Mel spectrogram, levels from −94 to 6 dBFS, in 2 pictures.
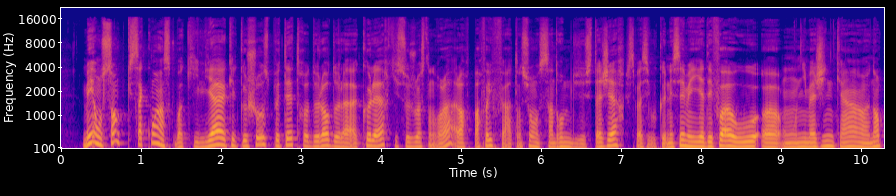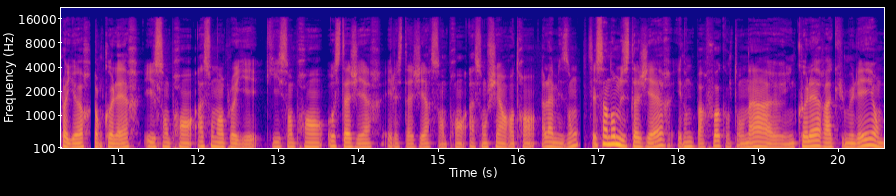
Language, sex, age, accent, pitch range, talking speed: French, male, 20-39, French, 120-155 Hz, 275 wpm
